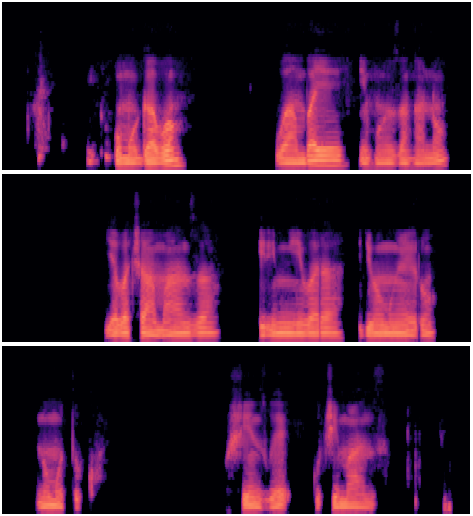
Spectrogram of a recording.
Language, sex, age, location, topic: Kinyarwanda, male, 18-24, Kigali, government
